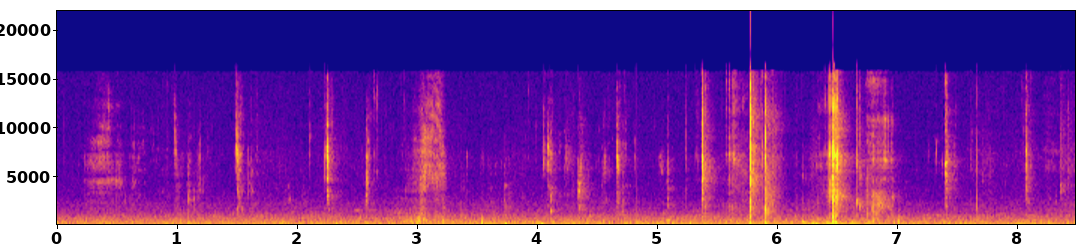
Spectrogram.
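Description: Close-miked biting and chewing of mala-sauced crayfish, with sharp crunches and cracks of shell coming irregularly over a steady wet chewing sound. The loudest crunches come about two-thirds of the way through.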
